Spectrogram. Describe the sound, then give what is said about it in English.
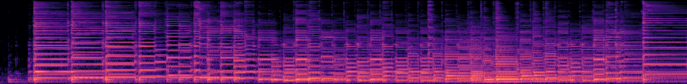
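Guitar double stops, two notes on two strings at once, played as a walk-in intro to a solo: a quick, loud run of many plucked dyads on their own, ending on a held note. “You can also use that series of double stops, playing two strings at a time, two notes at a time, as an intro to a solo. Might sound something like this.”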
